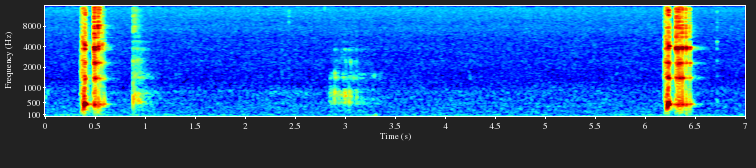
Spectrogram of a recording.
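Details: Hiccups: two sharp, abrupt hiccups about six seconds apart, with quiet in between.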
